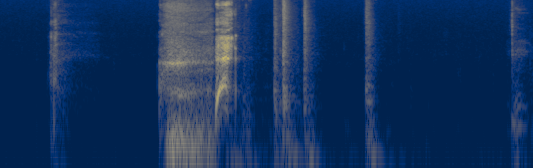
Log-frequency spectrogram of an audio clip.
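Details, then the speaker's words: A man gets hiccups while starting to record a reaction video: short, abrupt hiccups with sharp intakes of breath and one louder gulping hiccup; an ordinary bout of hiccups. "I have the hiccups. Oh my god. Okay. All right. All right. We're just gonna We're going to do the video with the hiccups."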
